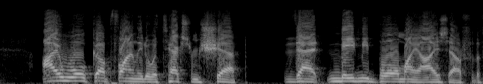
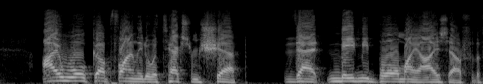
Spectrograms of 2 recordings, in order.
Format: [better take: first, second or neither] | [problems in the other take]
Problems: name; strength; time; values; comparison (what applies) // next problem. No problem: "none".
neither | distortion; heavy; 10% of the sound clipped; the same in both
